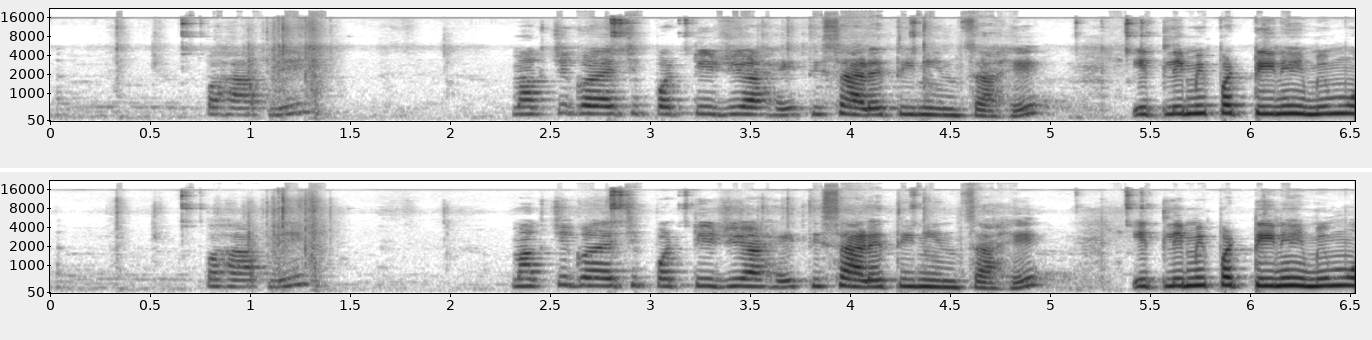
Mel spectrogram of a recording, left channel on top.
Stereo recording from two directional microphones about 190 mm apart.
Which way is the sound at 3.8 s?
30° right (ahead or behind).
